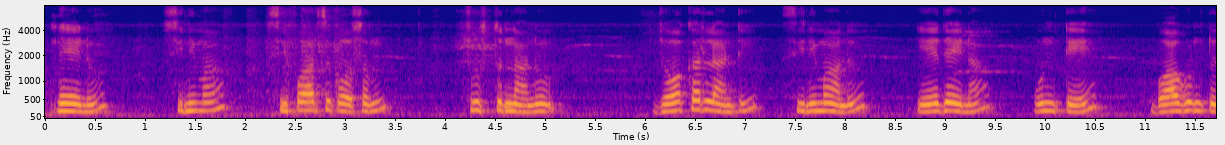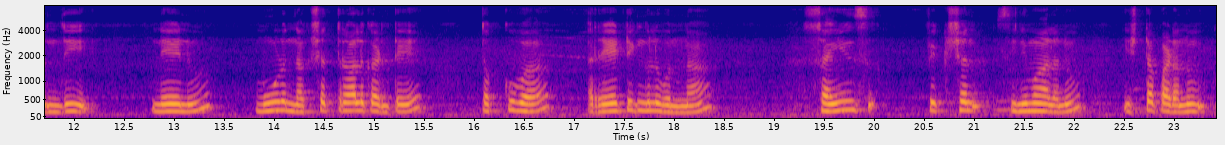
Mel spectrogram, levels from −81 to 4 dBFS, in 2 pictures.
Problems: constant background noise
